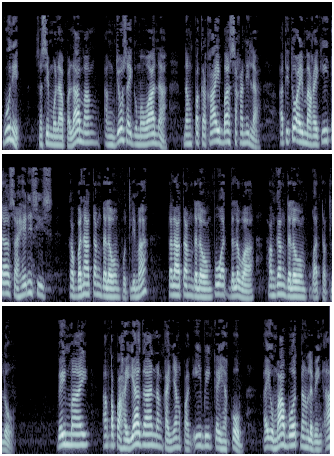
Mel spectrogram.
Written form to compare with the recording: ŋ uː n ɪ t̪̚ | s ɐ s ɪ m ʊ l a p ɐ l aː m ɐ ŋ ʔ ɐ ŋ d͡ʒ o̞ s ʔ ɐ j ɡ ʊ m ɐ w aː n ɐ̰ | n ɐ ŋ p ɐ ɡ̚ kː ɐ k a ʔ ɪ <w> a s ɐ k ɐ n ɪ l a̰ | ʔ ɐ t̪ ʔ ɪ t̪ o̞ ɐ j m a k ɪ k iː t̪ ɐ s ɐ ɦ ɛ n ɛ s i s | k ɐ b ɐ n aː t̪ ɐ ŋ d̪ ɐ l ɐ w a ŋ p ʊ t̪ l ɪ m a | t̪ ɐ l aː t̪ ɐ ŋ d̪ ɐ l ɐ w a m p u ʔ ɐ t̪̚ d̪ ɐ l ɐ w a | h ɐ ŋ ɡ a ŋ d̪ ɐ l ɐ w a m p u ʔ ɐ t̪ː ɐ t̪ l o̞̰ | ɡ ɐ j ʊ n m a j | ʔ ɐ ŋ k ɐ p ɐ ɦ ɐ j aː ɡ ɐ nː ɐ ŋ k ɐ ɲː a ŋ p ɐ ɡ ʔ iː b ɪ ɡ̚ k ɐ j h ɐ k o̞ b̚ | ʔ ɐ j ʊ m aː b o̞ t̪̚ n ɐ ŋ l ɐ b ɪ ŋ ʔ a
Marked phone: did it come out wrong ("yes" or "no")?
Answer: yes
